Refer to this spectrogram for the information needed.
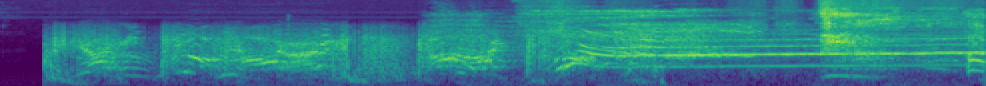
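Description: Harsh, screeching electronic tones sweep and wail, then settle into sustained piercing notes under a noisy, crashing wash: the short logo music of a video game. Loud and continuous, with no one talking.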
